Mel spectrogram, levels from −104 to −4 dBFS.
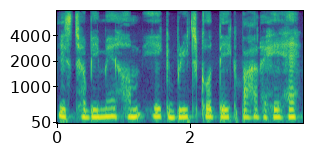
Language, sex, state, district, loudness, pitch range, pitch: Hindi, male, Assam, Kamrup Metropolitan, -14 LUFS, 190-200 Hz, 195 Hz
